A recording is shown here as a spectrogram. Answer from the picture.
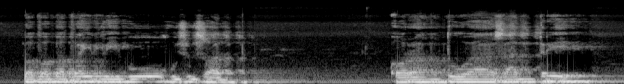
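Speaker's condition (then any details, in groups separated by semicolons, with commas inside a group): No condition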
